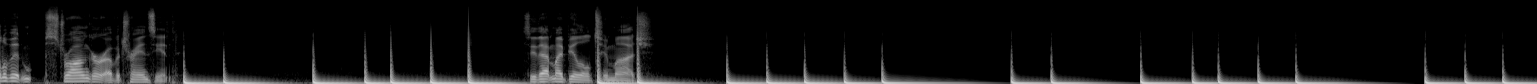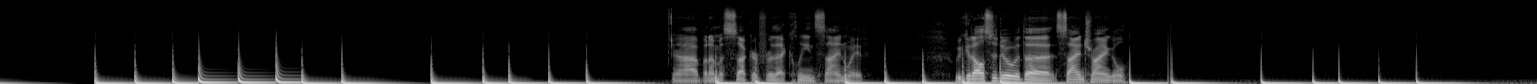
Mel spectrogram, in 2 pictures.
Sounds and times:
Speech: 0:00.0 - 0:01.8, 0:05.2 - 0:06.6, 0:22.1 - 0:24.1, 0:24.9 - 0:26.7.

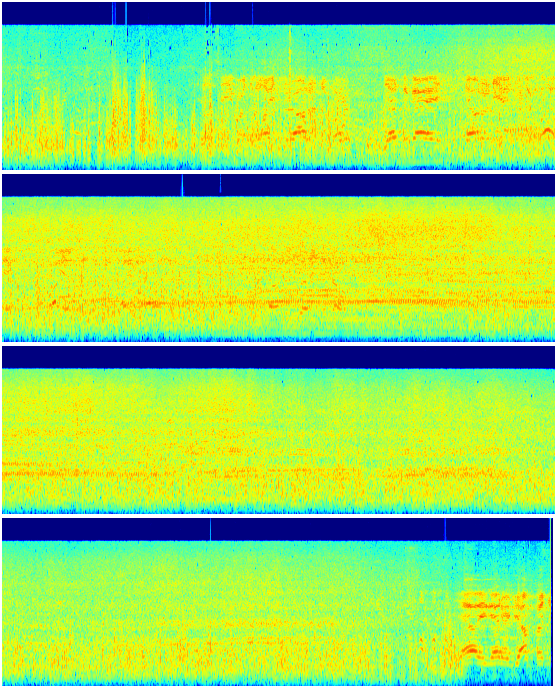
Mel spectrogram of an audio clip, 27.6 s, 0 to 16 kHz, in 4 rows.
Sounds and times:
Vehicle: 0:00.0 - 0:27.6
Speech: 0:02.4 - 0:09.0, 0:10.2 - 0:11.3, 0:26.0 - 0:27.6.

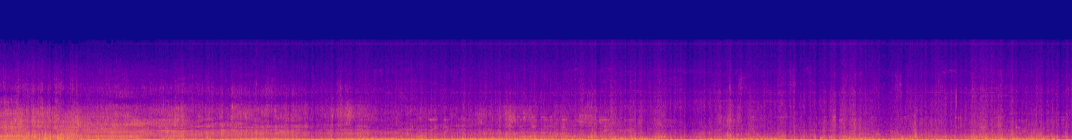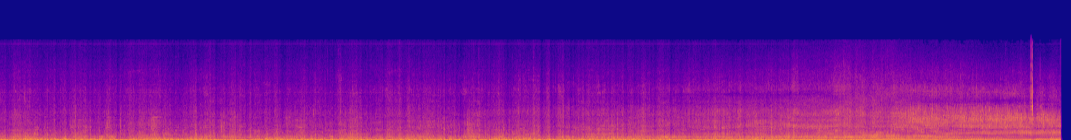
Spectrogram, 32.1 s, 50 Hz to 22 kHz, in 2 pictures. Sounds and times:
Motorboat, speedboat: 0:00.0 - 0:32.0.

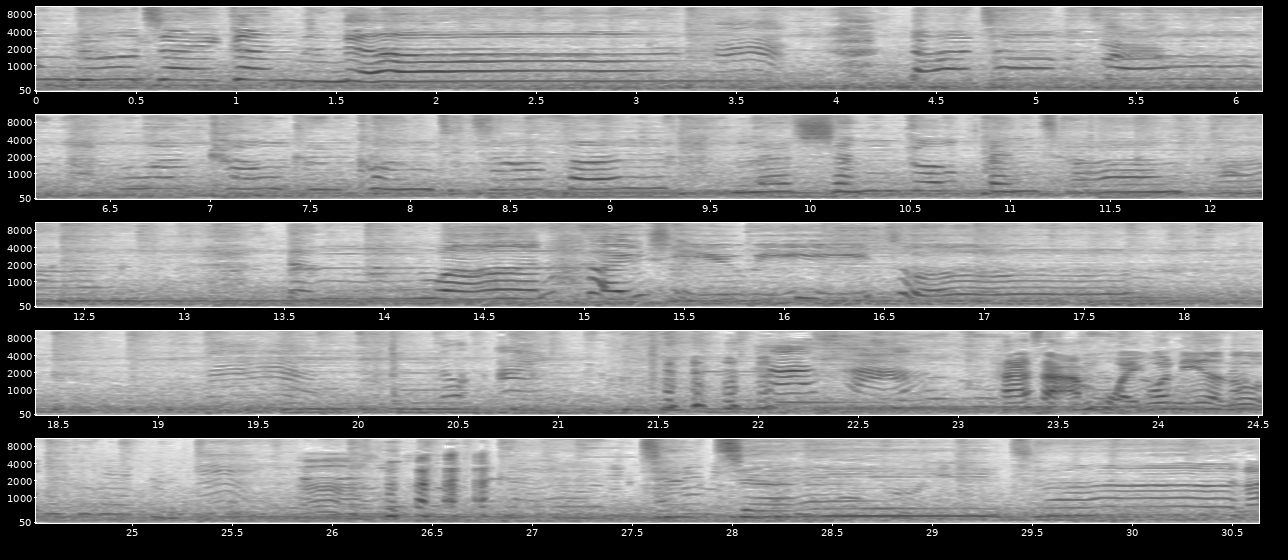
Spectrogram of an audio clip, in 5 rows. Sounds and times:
Car: 0:00.0 - 0:30.6
Music: 0:00.0 - 0:30.6.

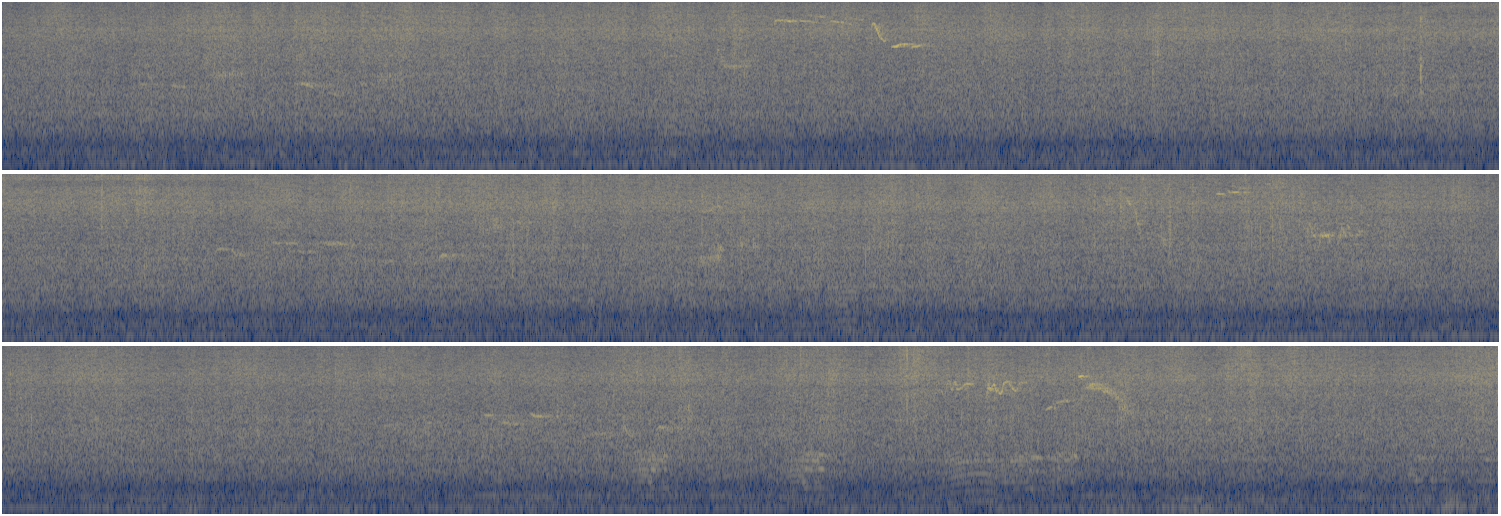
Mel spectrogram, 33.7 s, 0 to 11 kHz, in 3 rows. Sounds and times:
Outside, rural or natural: 0:00.0 - 0:33.6.

